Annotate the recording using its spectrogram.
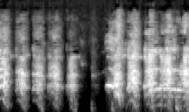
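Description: Hearty, cackling laughter from two people, in quick pulses. It breaks off briefly about a second in, then bursts out again.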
